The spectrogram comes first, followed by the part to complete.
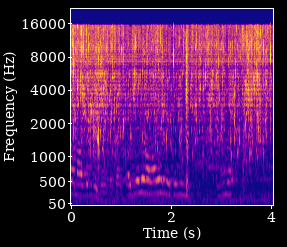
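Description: Shallow water trickling through a cut in a mud bank, where stranded fish are flapping, with a person's voice calling or talking indistinctly over it in three short stretches.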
